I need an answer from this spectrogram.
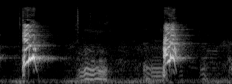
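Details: Dachshund puppies at play, two sharp high barks about a second and a half apart, with a low whining growl between them.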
